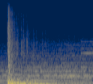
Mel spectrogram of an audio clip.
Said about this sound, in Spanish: Y, como no podía ser de otra forma, la casa quiso dejar patente que no estaba solo, cerrando el cuarto de mi tía de un portazo.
